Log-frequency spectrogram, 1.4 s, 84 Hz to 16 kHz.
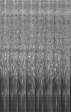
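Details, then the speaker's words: Motorcycle upgraded from 63 to 65 spec top set (65 head and block, Umar Racing carburetor), owner's long Espada open-style free-flowing exhaust: loud lumpy open-pipe idle thumping about six beats a second; carburetor set slightly rich for the free-flowing exhaust. "Tapi setting minyak lebih sikit ni, sebab biasalah exhaust lawas."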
